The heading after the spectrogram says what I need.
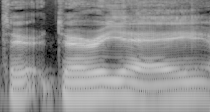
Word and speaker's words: Duryea: All right, so we got Duryea, or is that the correct pronunciation?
